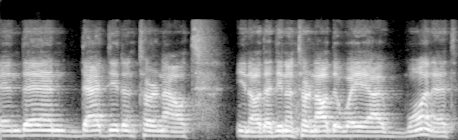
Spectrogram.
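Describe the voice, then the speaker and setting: Moderate-paced speech in a Brazilian accent. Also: man. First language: Portuguese. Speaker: data consulting executive. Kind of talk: podcast interview. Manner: halting, many fillers.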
